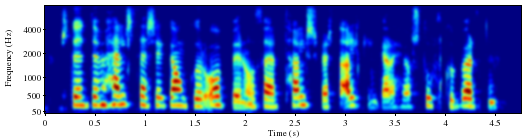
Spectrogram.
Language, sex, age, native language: Icelandic, female, 30-39, Icelandic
